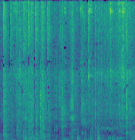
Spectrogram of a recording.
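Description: Cardstock gift tags and ribbons rustling as they are handled and turned on a metal binder ring, with many small, quick clicks.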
